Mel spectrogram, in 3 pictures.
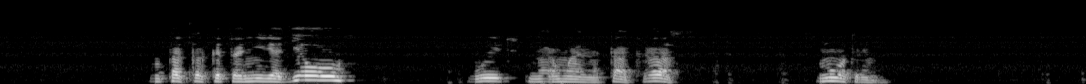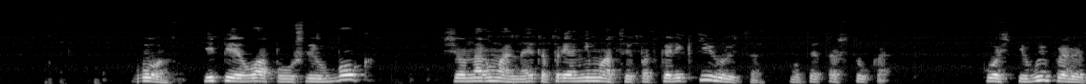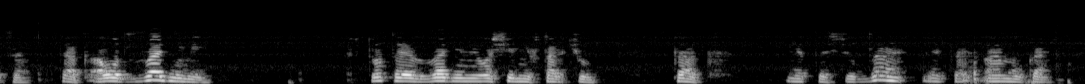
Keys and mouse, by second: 2.9 KP_3, 5.4 g, 7.1 click, 7.8-10.4 middle drag, 11.3 click, 11.9 middle click, 13.5 middle click, 15.1 middle click, 16.0 middle click, 17.3-20.8 middle drag, 21.6 middle click, 23.5 click, 24.6 middle click, 32.3 ctrl+z.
